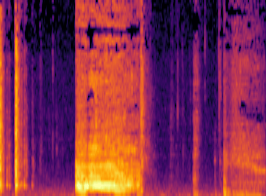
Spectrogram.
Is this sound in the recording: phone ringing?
no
